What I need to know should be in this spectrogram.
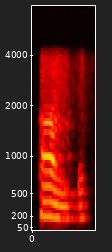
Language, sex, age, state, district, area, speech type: Kannada, female, 30-45, Karnataka, Chitradurga, rural, conversation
